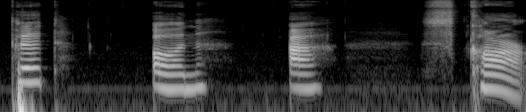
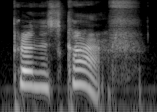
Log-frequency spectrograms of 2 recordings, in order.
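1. このフレーズはゆっくり丁寧に言われています。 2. このフレーズは速く滑らかに言われています。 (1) "それではゆっくり発音してみましょう。" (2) "次に早く言ってみましょう。"

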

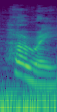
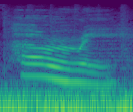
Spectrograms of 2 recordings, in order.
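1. この単語は速く言う。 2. この単語はゆっくり言う。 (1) "次に早く" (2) "はじめはゆっくりです"

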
